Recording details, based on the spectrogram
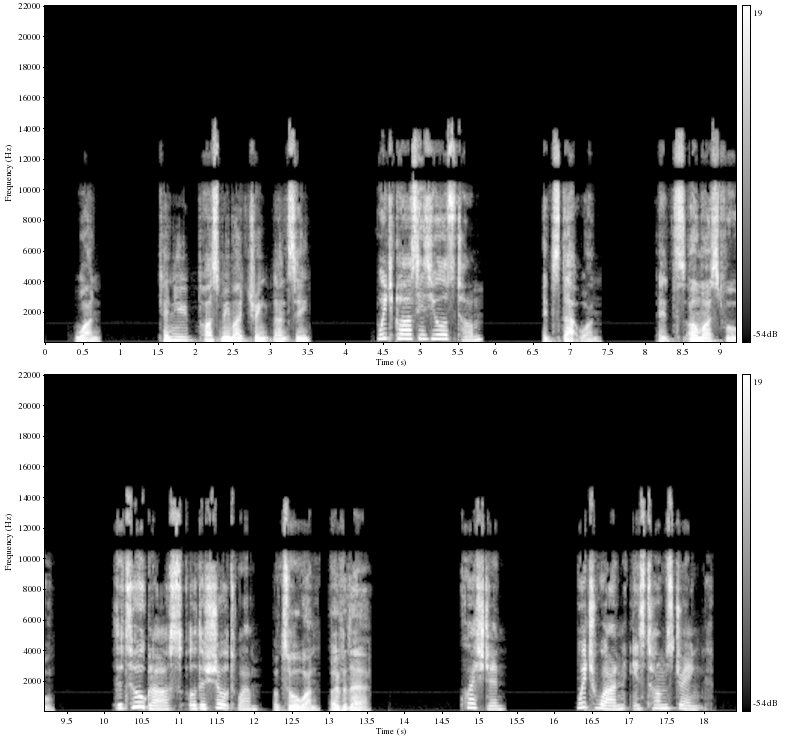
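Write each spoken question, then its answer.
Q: Which one is Tom's drink?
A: The tall glass that is almost full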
